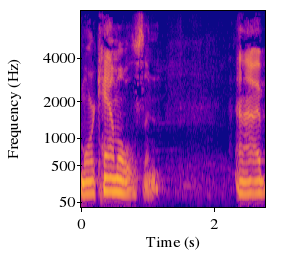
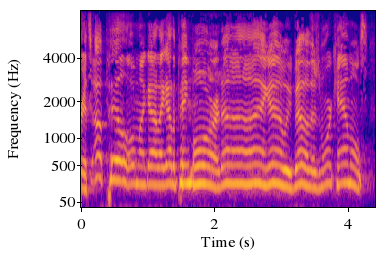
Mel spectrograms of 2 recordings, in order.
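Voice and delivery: mock tourist chatter; 8 semitones higher than usual. Mocking his own tourist thoughts.

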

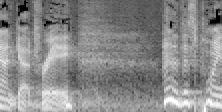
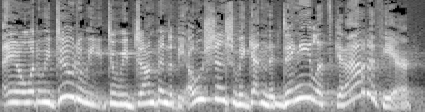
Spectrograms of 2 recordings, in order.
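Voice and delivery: frantic questions; 6 semitones higher, faster than usual. Retold or imitated. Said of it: "I grab the life jackets and I say".

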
